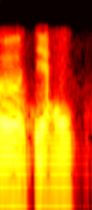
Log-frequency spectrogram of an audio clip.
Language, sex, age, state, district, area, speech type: Marathi, male, 18-30, Maharashtra, Ahmednagar, urban, conversation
